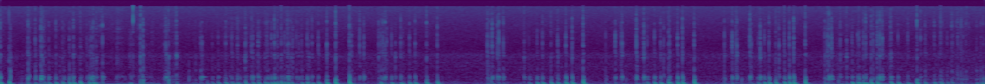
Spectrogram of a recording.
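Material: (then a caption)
Plastic. A white plastic lotion pump bottle, held upright, is tapped rapidly with long nails on its back label. The result is a dense stream of soft, dull, low-pitched clicks and thuds that come in bursts with brief lulls, each tap dying away almost instantly.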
